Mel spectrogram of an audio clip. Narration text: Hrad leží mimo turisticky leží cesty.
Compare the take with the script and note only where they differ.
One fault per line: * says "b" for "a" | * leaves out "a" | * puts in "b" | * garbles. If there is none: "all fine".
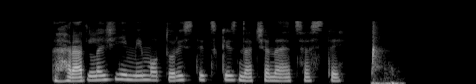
* says "značené" for "leží"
